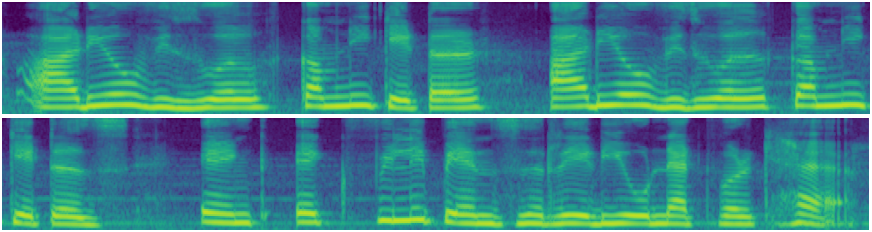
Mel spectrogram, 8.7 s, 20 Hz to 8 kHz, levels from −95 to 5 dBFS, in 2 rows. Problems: constant background noise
